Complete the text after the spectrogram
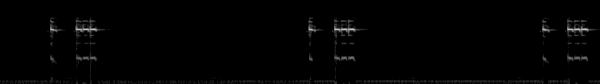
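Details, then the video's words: Korean sol-gwitturami cricket, from a National Institute of Biological Resources archive of 2020, repeats a crisp pattern: one thin high note and then a clipped three-pulse trill, three times at even intervals, no other sounds. "솔귀뚜라미, 1번 듣기, 곤충소리"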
